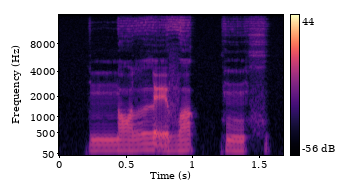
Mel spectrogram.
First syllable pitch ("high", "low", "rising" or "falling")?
low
